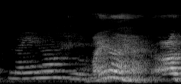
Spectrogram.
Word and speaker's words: minuend: How to pronounce this word? Minuend.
